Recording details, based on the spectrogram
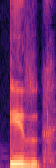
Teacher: یہ را باریک ہوگا کیونکہ یہ را ساکن ہے اور اس سے پہلے والے حرف کے نیچے زیر ہے, اسے ار آپ نے باریک کرنا ہے, پوری کوشش کرنی ہے, اور اس کے بعد جو را ہے وہ موٹا پڑا جائے گا کیونکہ را سے پہلے پیش ہے.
